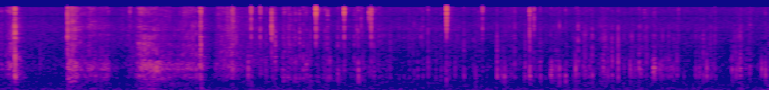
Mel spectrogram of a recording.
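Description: Long painted nails and fingertips scratch and rub the front and waist of a worn dark brown faux leather jacket. The soft, thin synthetic leather gives quiet, crinkly scratching and rubbing sounds with many sharp little clicks.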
